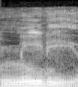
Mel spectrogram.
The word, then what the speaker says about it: MIDI: mead or meat like midi like the yeah yeah yeah no you just pronounced it differently than me oh how do you say it i said i say midi like like in the middle yeah have you ever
